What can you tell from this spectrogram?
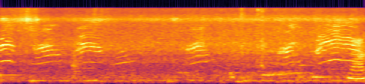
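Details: Pet cat meowing softly at home, several thin, rising-then-falling meows spread over a few seconds, with steady low hum and a person speaking quietly just before.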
